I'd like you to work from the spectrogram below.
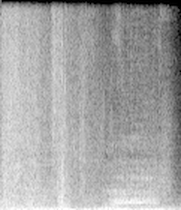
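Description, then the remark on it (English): A heavy thud with a deep, booming low end as Ochopi lands on the ground after leaping from a tree, rumbling on for a couple of seconds before cutting off. There are no voices. “Ochopi landed with a thud a few paces in front of Skinner.”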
